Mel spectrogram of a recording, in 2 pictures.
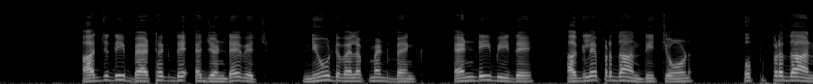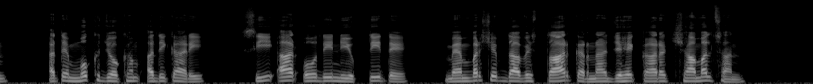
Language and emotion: Punjabi, neutral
